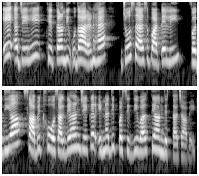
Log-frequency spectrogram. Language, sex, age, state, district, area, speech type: Punjabi, female, 18-30, Punjab, Tarn Taran, rural, spontaneous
